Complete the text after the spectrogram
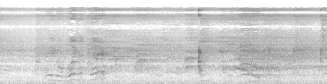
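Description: Young players shout across a large echoing rink.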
